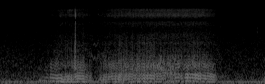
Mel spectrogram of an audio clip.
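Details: Wanda snoring in sleep: a soft, rough, rumbling breath with a steady low hum, sounding like an animal snoring; snoring.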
